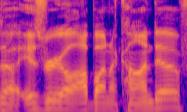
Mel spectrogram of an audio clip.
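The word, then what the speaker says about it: Israel Abanikanda: Another guy like is Israel Abanaconda from Pitt. – Oh, he nailed really. The pronunciation.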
